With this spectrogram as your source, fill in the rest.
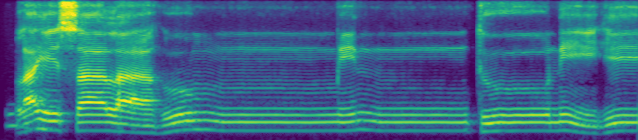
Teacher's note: Mim sukun bertemu dengan huruf mim, bacaan idgham mutamasilain atau idgham mimi. Mendengung mim. Ditandai mimnya ada tasdidnya.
